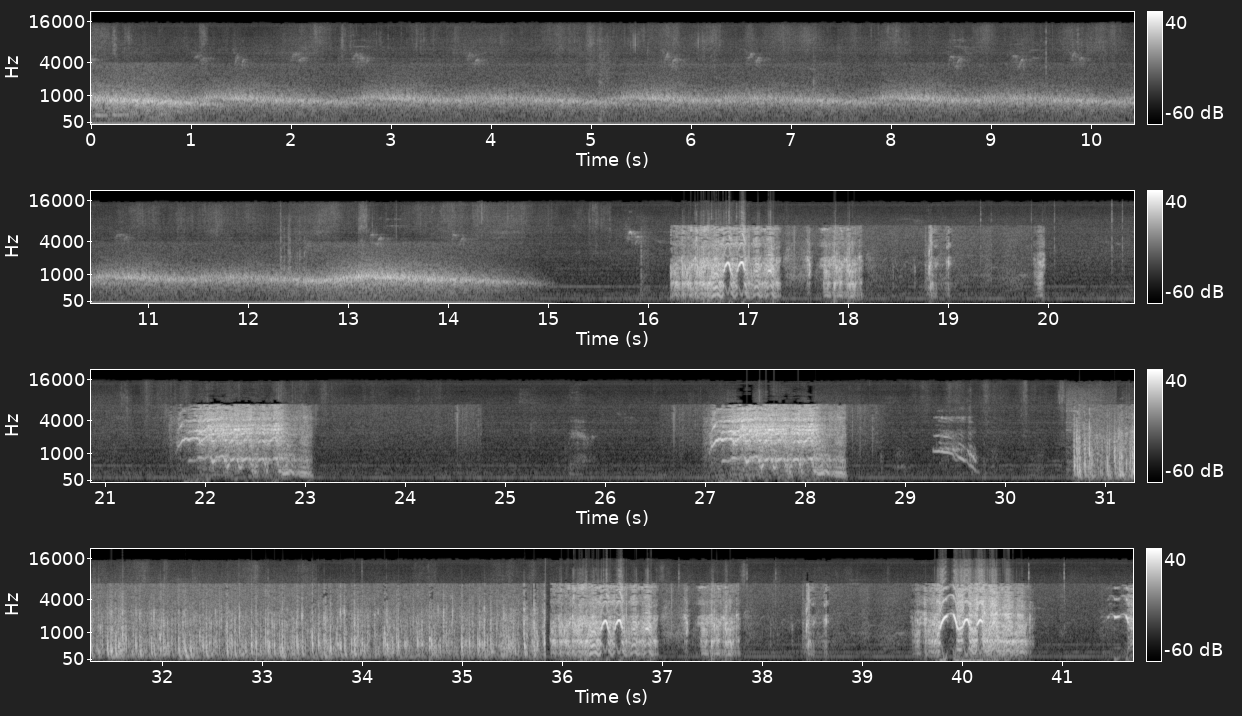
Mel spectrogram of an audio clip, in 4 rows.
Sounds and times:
Neigh, whinny: 16.2 - 18.2, 21.7 - 23.1, 27.0 - 28.4, 35.9 - 37.8, 39.5 - 40.7, 41.5 - 41.7
Speech: 25.6 - 26.0, 29.6 - 30.7.

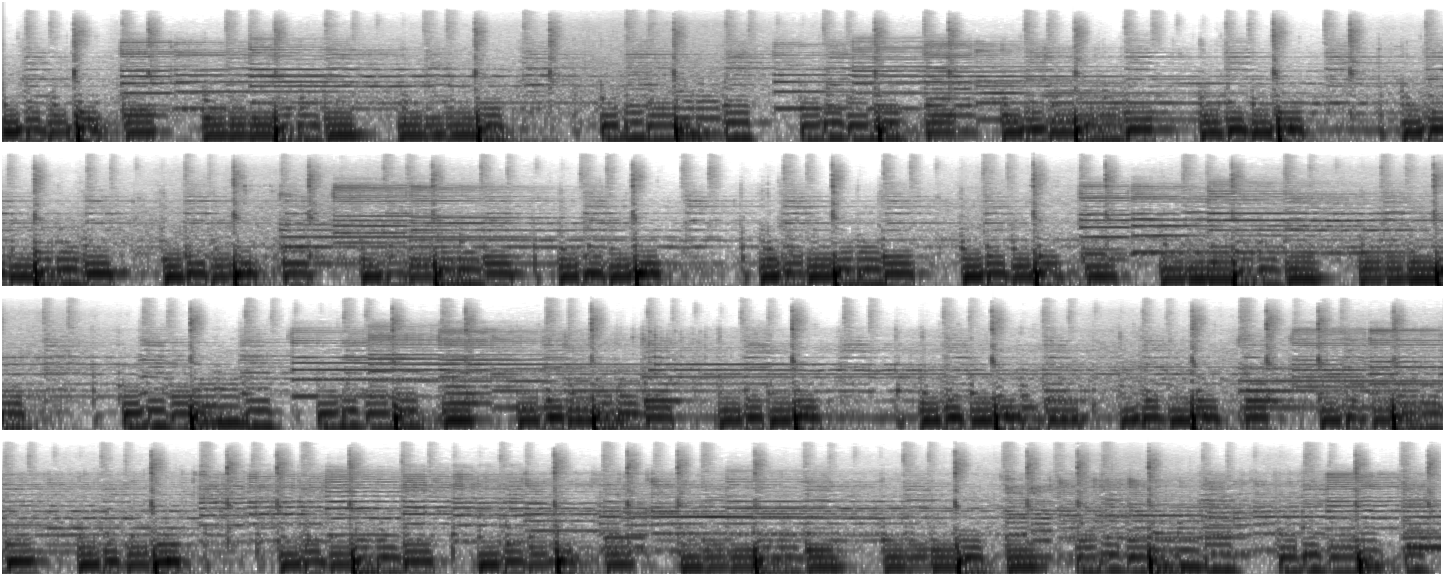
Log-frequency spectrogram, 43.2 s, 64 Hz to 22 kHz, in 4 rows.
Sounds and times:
Soul music: 0.0 - 43.2.

